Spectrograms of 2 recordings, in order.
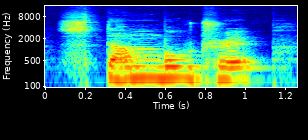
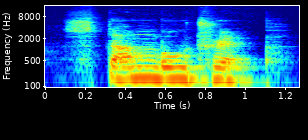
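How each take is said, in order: Both takes have the same delivery.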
